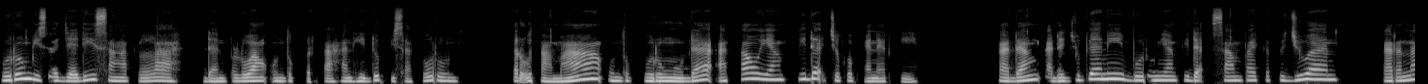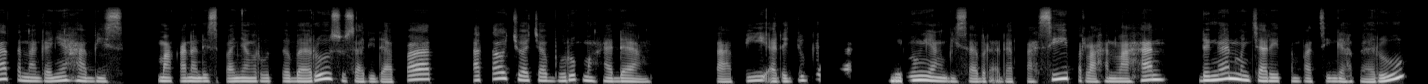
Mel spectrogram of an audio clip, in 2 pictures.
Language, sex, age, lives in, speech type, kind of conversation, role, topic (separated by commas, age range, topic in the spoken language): Indonesian, female, 45-49, Indonesia, read, expert-assistant, expert, Bagaimana burung bisa terbang jauh tanpa lelah?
